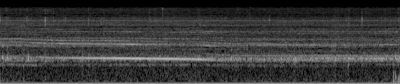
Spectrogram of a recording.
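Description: Underwater ambience picked up through a camera housing: a steady hiss with a thin high whine that slides a little lower in pitch.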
